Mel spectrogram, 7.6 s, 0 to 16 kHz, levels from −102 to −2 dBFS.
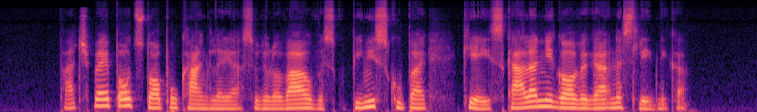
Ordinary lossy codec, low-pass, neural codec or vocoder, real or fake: Opus, 16 kbps; 14.4 kHz; none; real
